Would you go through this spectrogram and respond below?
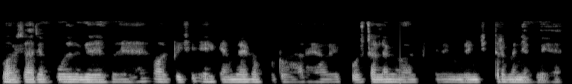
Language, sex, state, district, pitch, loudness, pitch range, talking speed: Hindi, male, Uttarakhand, Uttarkashi, 115 Hz, -23 LUFS, 110-115 Hz, 220 wpm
